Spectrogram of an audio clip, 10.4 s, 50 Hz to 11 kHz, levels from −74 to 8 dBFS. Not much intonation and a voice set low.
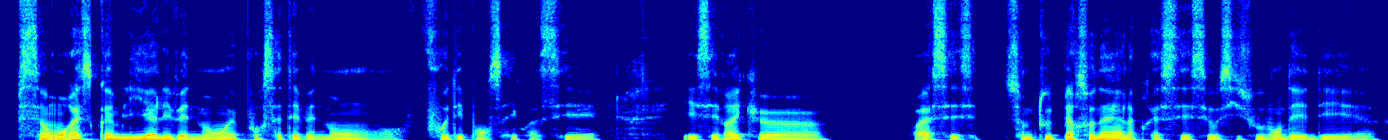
Yes: narrow, 1.8 semitones; low, 100 Hz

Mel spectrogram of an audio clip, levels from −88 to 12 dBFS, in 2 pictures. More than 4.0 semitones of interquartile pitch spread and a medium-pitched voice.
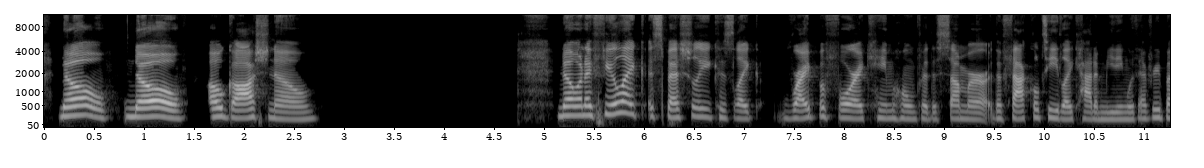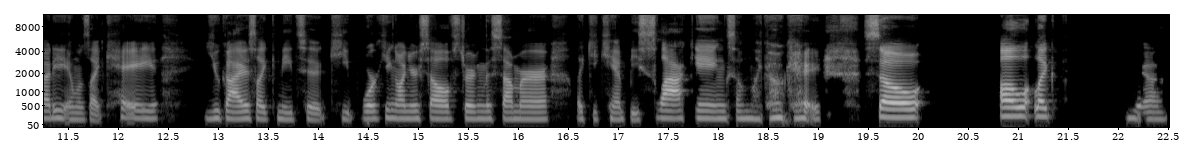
No: average, 2.9 semitones; medium, 180 Hz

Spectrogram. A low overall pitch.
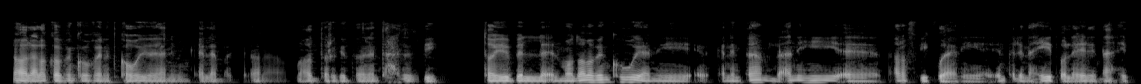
Yes: very low, 80 Hz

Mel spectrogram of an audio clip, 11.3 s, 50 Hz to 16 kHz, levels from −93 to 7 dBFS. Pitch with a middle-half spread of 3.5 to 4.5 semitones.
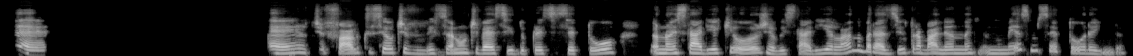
No: average, 2.9 semitones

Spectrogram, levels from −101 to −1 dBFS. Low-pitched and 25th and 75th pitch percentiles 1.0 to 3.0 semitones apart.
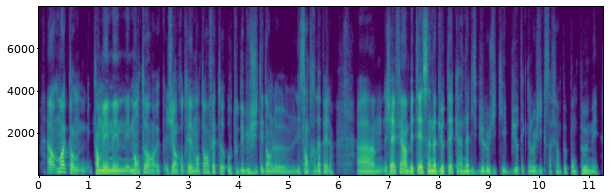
No: low, 110 Hz; average, 3.7 semitones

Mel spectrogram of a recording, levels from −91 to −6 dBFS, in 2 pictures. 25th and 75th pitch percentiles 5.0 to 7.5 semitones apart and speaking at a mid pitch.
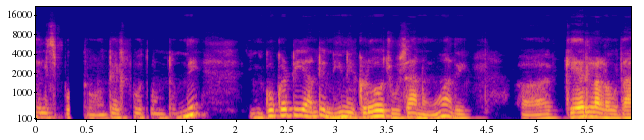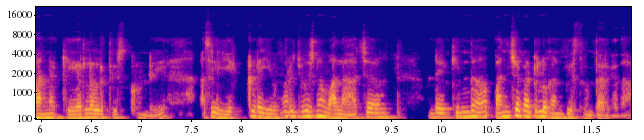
No: average, 4.3 semitones; medium, 145 Hz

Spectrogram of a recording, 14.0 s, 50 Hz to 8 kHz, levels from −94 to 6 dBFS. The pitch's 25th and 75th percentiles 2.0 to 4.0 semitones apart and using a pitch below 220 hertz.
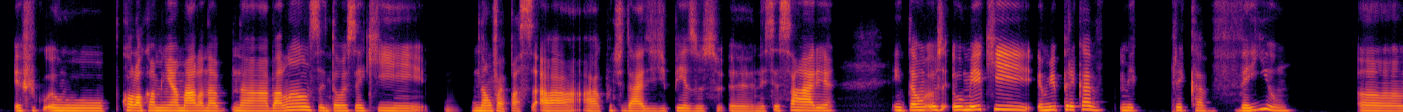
Yes: average, 2.7 semitones; medium, 185 Hz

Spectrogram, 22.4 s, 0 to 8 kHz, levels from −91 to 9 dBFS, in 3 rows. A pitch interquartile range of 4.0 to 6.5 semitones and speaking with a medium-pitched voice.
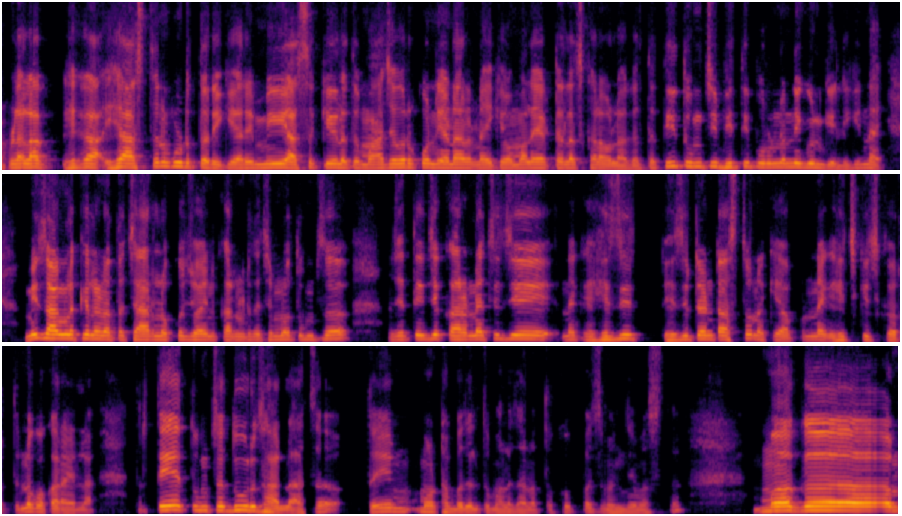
Yes: average, 4.6 semitones; medium, 160 Hz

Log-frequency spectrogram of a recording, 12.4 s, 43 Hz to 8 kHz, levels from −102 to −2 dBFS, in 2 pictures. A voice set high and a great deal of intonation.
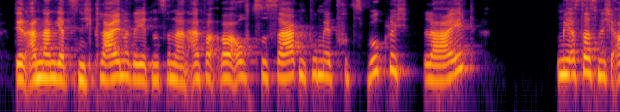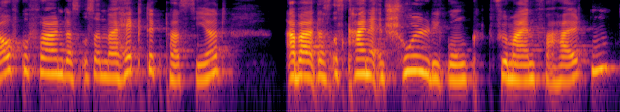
No: high, 225 Hz; average, 3.9 semitones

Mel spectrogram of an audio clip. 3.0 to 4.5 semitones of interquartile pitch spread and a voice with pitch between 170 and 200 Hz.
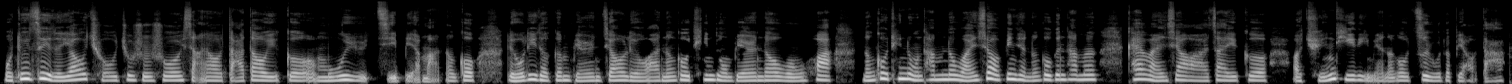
Yes: average, 3.3 semitones; high, 190 Hz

